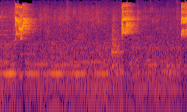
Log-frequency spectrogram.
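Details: Lovebird, shown dancing, gives three separated harsh, shrill squawks over a steady low hum and faint chatter.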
